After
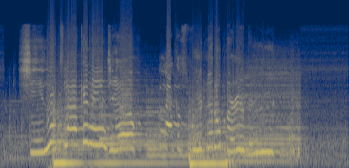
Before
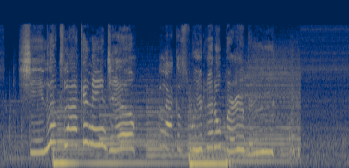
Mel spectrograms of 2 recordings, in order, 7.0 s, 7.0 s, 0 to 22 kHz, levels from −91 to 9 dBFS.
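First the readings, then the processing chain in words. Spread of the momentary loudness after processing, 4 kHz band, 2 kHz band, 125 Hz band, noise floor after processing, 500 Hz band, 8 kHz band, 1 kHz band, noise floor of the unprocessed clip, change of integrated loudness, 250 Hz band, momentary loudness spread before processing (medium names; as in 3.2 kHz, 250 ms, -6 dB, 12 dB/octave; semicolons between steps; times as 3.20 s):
11 LU, +2.0 dB, +5.0 dB, +6.5 dB, -41 dBFS, +6.5 dB, -1.0 dB, +6.0 dB, -48 dBFS, +6.0 dB, +7.0 dB, 12 LU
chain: treble shelf 3.8 kHz -11.5 dB; hard clipper -18 dBFS, distortion -15 dB; on a send: feedback delay 150 ms, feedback 34%, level -15.5 dB; on the sum: trim +7.5 dB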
